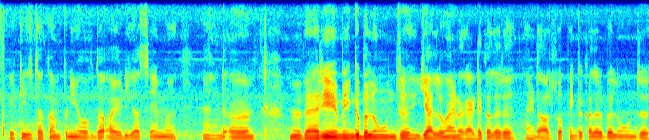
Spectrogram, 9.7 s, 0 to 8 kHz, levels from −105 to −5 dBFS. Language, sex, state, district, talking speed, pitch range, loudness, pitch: English, male, Punjab, Kapurthala, 130 wpm, 105-110 Hz, -21 LUFS, 105 Hz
